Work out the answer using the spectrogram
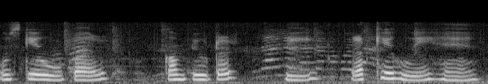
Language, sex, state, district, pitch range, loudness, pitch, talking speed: Hindi, male, Uttar Pradesh, Shamli, 200-240 Hz, -16 LUFS, 225 Hz, 85 wpm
